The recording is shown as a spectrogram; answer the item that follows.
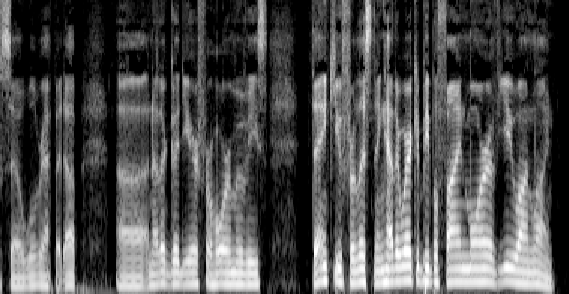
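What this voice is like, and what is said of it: Strained voice, nearly gone. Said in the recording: “As you can hear, my voice is about to go”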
